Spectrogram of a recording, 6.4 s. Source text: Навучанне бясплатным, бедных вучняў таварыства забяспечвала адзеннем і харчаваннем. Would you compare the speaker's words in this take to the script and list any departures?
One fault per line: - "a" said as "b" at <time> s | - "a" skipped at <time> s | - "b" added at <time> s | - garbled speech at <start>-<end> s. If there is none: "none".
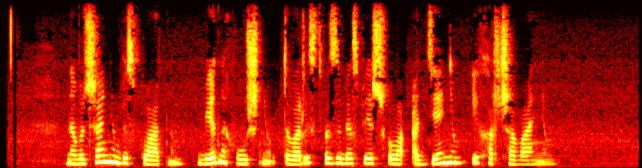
none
